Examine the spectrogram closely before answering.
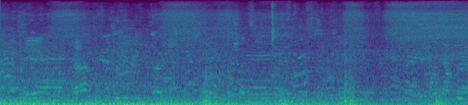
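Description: A subway train rumbles and slows as it rolls into a station.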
